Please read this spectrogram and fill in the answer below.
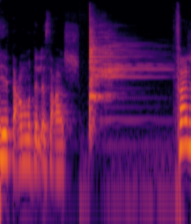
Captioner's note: pot noises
